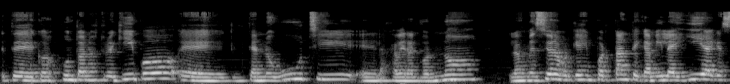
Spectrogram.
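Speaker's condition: No condition

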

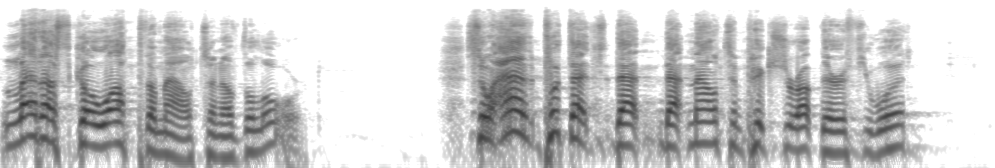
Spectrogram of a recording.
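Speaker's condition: Cleft lip and palate; preaches publicly

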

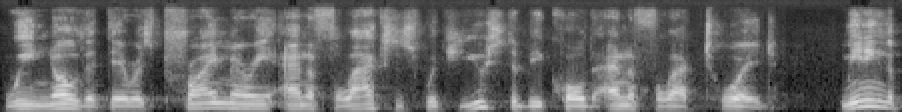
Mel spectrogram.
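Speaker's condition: No condition

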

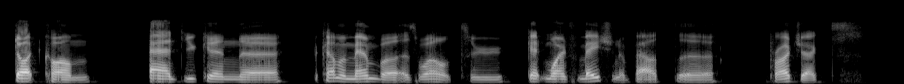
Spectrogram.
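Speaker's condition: Duchenne muscular dystrophy; genetic, progressive

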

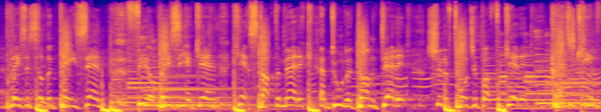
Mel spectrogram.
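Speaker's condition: No condition

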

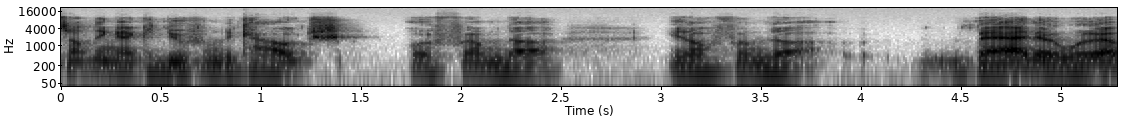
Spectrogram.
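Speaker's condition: Cleft lip and palate; missing muscles

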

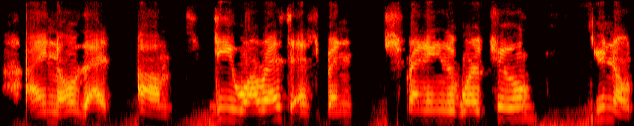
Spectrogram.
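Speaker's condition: Dysarthria after stroke, thalamic hemorrhage; cognition intact

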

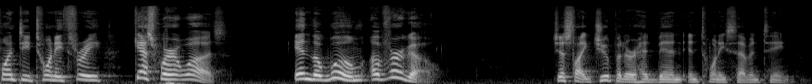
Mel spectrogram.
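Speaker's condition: No condition

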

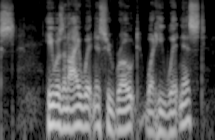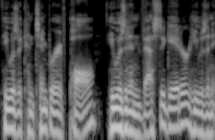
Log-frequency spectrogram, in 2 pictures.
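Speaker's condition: No condition

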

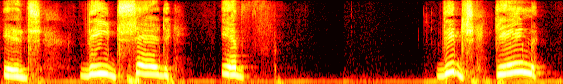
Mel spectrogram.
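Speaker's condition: Cerebral palsy; developmental

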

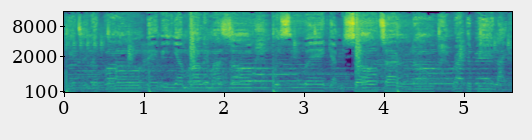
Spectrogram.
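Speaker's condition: No condition

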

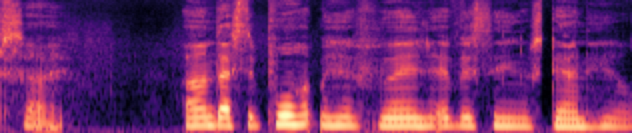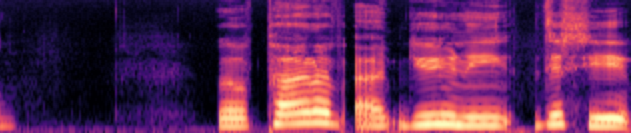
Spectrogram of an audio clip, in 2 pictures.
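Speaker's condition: Down syndrome; learning difficulty; age 38

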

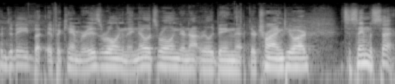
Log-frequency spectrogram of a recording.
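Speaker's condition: No condition

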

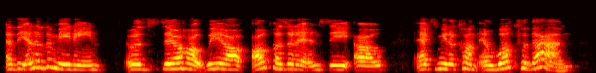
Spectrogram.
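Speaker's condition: Down syndrome

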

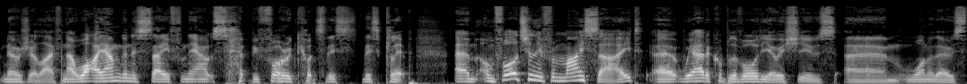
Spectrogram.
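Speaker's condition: No condition

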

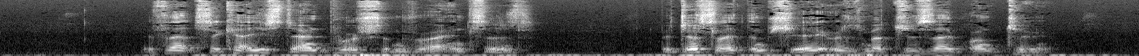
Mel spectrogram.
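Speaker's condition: Dystonia and cerebral palsy; hard-to-diagnose

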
